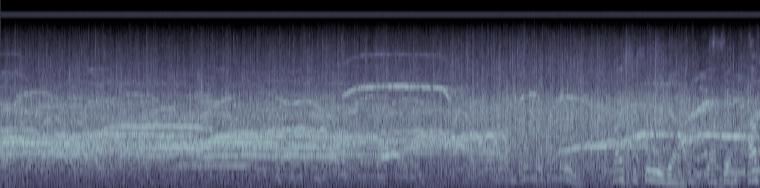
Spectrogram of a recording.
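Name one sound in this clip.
A large crowd claps and applauds steadily.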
